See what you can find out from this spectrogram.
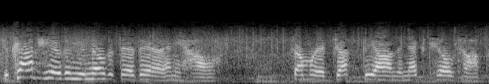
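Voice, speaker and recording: A woman's voice: mid-range voice, moderate pace, natural voice. An actress playing a young, wistful and watchful frontier settler woman in a 1940s radio drama. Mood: wistful, uneasy. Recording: muffled, hissy 1940s radio recording.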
